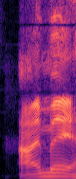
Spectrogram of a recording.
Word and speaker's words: Jaime: Jaime Jasquez is the pronunciation, but yeah. We know the media. They're going to say Jamie Jasquez.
